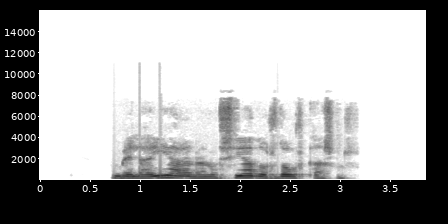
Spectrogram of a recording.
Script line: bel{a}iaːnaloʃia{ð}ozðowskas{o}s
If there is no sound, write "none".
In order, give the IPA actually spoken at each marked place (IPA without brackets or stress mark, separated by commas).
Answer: a, ð, o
